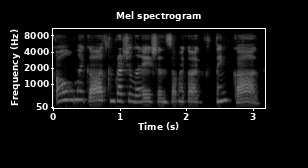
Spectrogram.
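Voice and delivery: retold happy gush; overjoyed relief. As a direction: squeal with delighted relief. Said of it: "I was like".

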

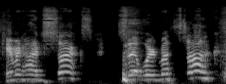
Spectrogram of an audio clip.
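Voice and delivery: naive robot. Retold or imitated. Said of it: "And be like".

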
